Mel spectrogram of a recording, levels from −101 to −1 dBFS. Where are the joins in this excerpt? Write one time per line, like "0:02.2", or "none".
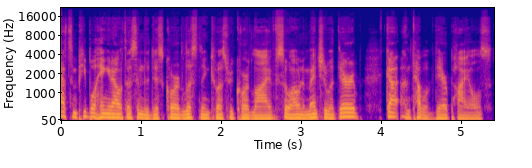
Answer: none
